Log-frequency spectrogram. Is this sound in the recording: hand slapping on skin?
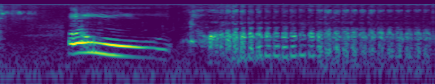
no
